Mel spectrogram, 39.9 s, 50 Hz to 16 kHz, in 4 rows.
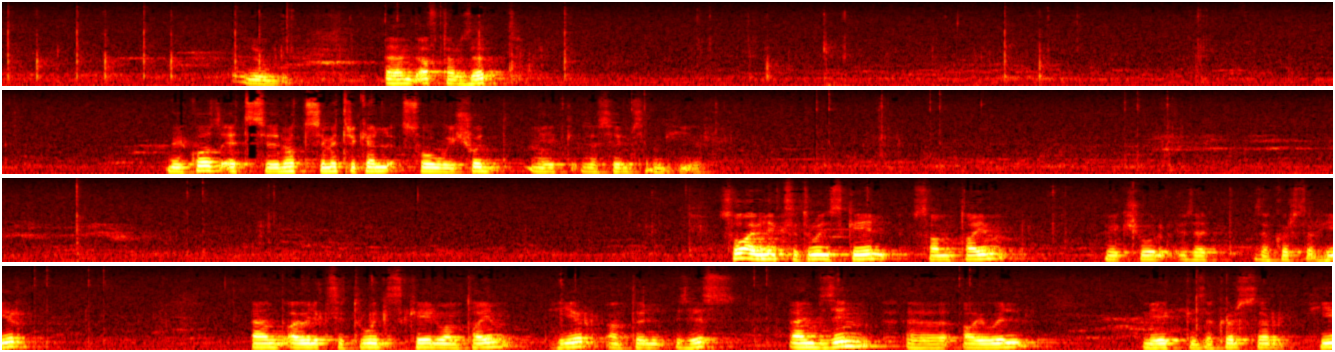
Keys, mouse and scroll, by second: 0.0 shift+middle click, 0.7 shift+middle click, 1.1 shift+middle click, 2.0 shift+middle click, 2.0 shift+scroll up 1, 2.2 scroll down 1, 2.8 alt+click, 3.2 scroll down 5, 3.5 shift+middle click, 4.2 middle click, 6.1 KP_1, 6.5-6.9 scroll down 1, 6.9 scroll up 1, 7.5 shift+middle click, 7.7 scroll down 1, 8.0-10.1 scroll up 3, 15.0 alt+click, 16.0 alt+shift+click, 16.9 shift+click, 18.6 shift+click, 21.3 shift+click, 28.1 scroll up 1, 28.3 shift+scroll down 1, 28.4 shift+middle click, 28.4-29.3 scroll up 4, 30.6 shift+click, 31.2 shift+right click, 31.2-31.8 scroll down 1, 32.6 e, 37.6 shift+click, 38.4 scroll up 1, 38.8 shift+middle click, 39.2-39.5 scroll up 4.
